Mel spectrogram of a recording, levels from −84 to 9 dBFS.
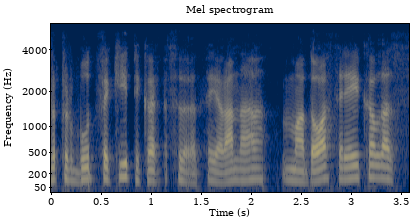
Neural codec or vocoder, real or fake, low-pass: codec, 16 kHz in and 24 kHz out, 0.6 kbps, FocalCodec, streaming, 4096 codes; fake; 5.4 kHz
